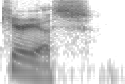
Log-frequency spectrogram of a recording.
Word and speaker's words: Kyrgios: M squared is on Kyrgios. Is that how you pronounce it? – Did I have it correct? Yeah, I'm on mute over here, but yeah, Nick Kyrgios.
